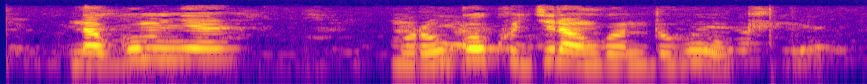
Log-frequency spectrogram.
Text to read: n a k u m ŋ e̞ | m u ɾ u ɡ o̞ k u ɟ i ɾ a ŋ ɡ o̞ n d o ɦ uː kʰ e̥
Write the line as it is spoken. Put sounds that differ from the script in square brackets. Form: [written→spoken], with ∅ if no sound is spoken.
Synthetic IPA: n a [k→ɡ] u m [ŋ→ɲ] e̞ | m u ɾ u ɡ o̞ k u ɟ i ɾ a ŋ ɡ o̞ n d [o→u] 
